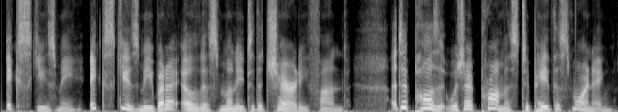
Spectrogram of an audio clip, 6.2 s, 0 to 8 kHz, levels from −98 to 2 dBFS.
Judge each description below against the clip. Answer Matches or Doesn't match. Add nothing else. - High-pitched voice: Matches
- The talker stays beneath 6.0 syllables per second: Doesn't match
